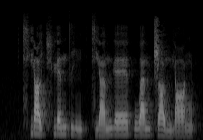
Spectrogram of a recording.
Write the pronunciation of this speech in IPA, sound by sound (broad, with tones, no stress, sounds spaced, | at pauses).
t͡ɕʰ j ɑ˥˩ ʊ̯ t͡ɕʰ ɥ ɛ˥ n t̪ i˨ ŋ | t͡ɕ j ä˧˥ n̪ ɥ ɛ˥ | w a˥ n ʈ͡ʂ ɑ˥˩ ʊ̯ m j ɑ˧˥ ŋ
